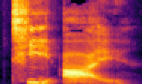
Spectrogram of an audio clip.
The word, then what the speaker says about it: ti: tea that you drink t-i like it's spelled t-i so it's like a ti plant but the way it's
